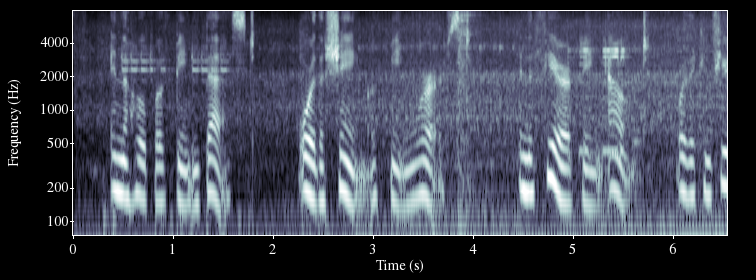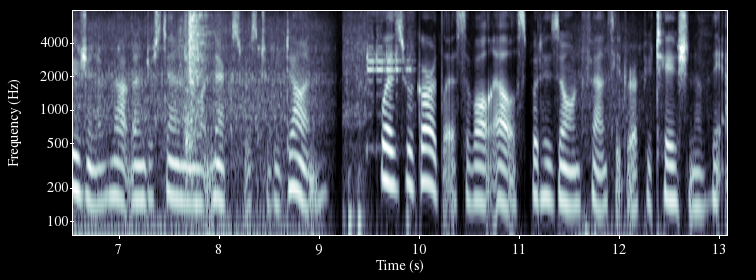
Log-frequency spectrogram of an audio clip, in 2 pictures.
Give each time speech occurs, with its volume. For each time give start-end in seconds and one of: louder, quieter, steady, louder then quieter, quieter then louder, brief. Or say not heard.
0.1-13.0 steady.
